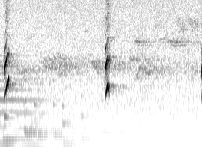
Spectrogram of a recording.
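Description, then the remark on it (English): Three short, clear whit calls of a Swainson's thrush, evenly spaced about a second apart, with a soft low musical tone fading out beneath the first call. “When Swainson's thrushes first returned to nest in the woods of the West, or the northern states in Canada, they announced their presence with subtle calls.”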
